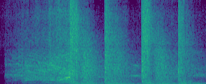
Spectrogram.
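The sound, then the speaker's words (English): Stun grenades fired by police at people destroying municipal property in a South African city go off as a few sharp, heavy booms over a constant loud rumbling background. “Police fire stun grenades at people destroying municipal property in the city of Tshwane.”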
